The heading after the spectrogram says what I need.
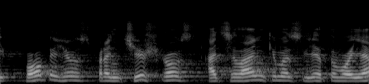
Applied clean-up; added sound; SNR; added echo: none; none; none; none.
